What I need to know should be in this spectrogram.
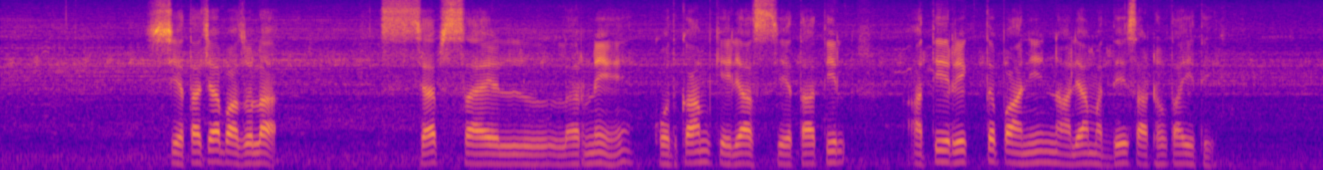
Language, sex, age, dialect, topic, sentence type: Marathi, male, 18-24, Standard Marathi, agriculture, statement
